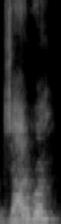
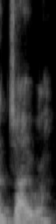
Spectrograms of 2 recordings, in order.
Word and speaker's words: Jira: So that's when I started Mailchimp, a gyra, a gyra. I probably still said it wrong. It's either a gyra or a jira.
